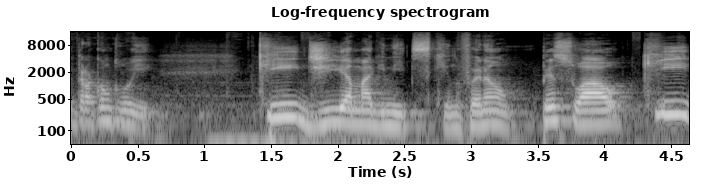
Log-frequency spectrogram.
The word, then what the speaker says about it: Magnitsky: Magnitsky, a pronúncia correta, tá?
